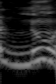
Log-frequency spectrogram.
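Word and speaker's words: nu: आ रहा है वो नू है, नू। और एन से एस का एन की तरह इसकी जो इसका प्रोनाउंसिएशन है, सो नू एज इन नेट, सो मू एंड नू।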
